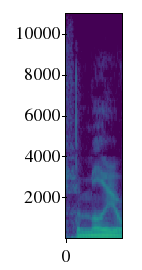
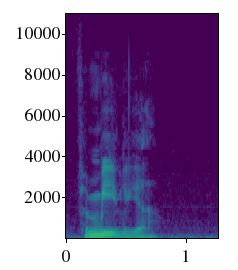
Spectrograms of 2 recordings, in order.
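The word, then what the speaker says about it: famiglia: When you have a GLI all together, it sounds very similar to the double L in million, million. Probably the most familiar word is familia, familia.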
